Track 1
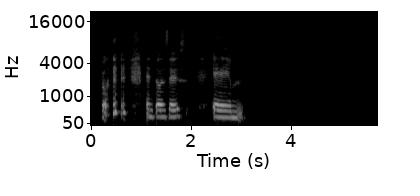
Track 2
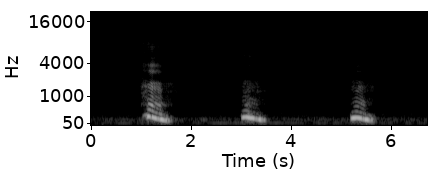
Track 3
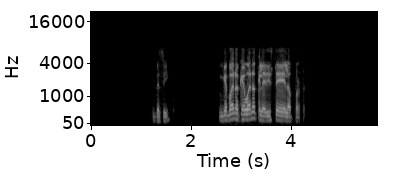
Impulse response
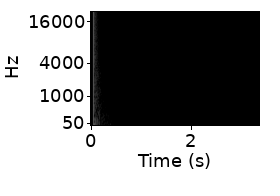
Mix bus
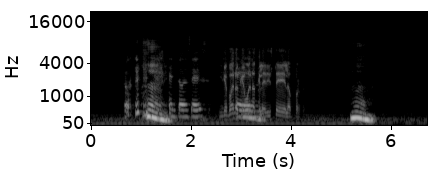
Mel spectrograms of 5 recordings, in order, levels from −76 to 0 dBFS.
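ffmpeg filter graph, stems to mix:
-filter_complex "[0:a]lowpass=frequency=8700:width=0.5412,lowpass=frequency=8700:width=1.3066,adelay=450,volume=-6dB,asplit=2[link_01][link_02];[link_02]volume=-12dB[link_03];[1:a]tiltshelf=frequency=890:gain=5,aexciter=amount=6.5:drive=4.2:freq=3000,volume=-2.5dB[link_04];[2:a]equalizer=frequency=6300:width_type=o:width=0.77:gain=6,aeval=exprs='val(0)+0.00447*(sin(2*PI*50*n/s)+sin(2*PI*2*50*n/s)/2+sin(2*PI*3*50*n/s)/3+sin(2*PI*4*50*n/s)/4+sin(2*PI*5*50*n/s)/5)':channel_layout=same,volume=-14dB,asplit=3[link_05][link_06][link_07];[link_06]volume=-18.5dB[link_08];[link_07]apad=whole_len=296812[link_09];[link_04][link_09]sidechaincompress=threshold=-52dB:ratio=8:attack=16:release=255[link_10];[3:a]atrim=start_sample=2205[link_11];[link_03][link_08]amix=inputs=2:normalize=0[link_12];[link_12][link_11]afir=irnorm=-1:irlink=0[link_13];[link_01][link_10][link_05][link_13]amix=inputs=4:normalize=0"

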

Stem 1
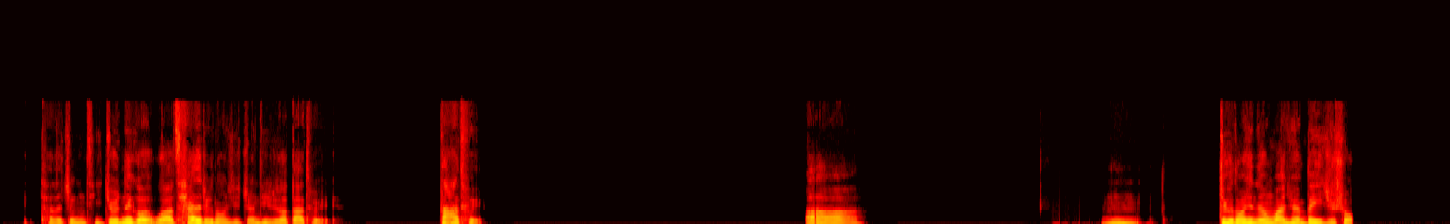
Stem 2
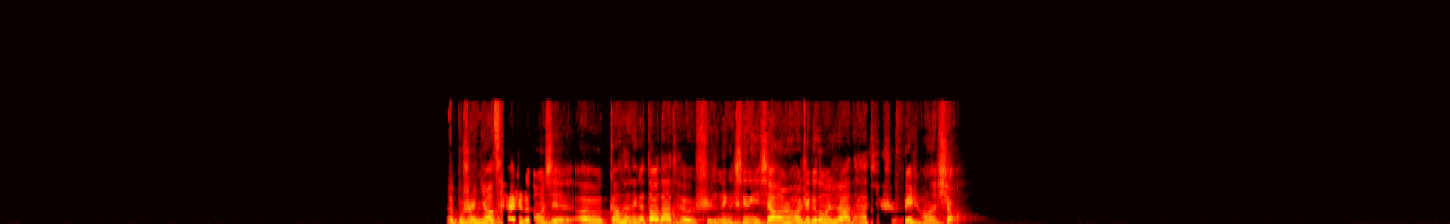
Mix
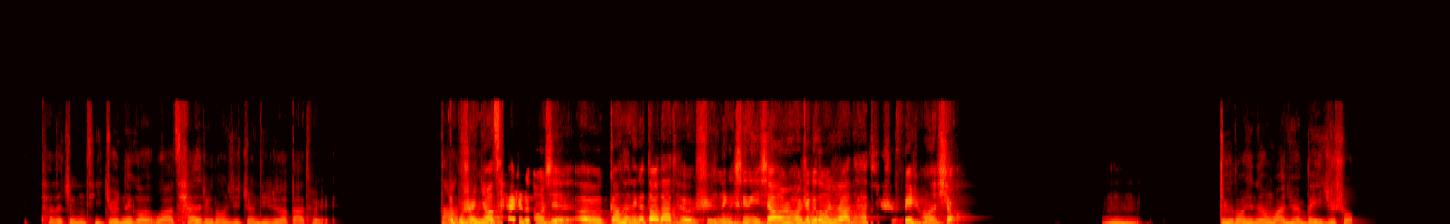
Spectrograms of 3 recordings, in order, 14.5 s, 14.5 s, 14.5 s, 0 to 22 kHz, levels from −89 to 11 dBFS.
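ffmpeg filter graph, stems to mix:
ffmpeg -i stem1.wav -i stem2.wav -filter_complex "[0:a]alimiter=limit=-23dB:level=0:latency=1:release=159,volume=-4.5dB[link_01];[1:a]volume=-2dB[link_02];[link_01][link_02]amix=inputs=2:normalize=0,agate=range=-33dB:threshold=-48dB:ratio=3:detection=peak,bandreject=frequency=377.3:width_type=h:width=4,bandreject=frequency=754.6:width_type=h:width=4,bandreject=frequency=1131.9:width_type=h:width=4,bandreject=frequency=1509.2:width_type=h:width=4,bandreject=frequency=1886.5:width_type=h:width=4,bandreject=frequency=2263.8:width_type=h:width=4,bandreject=frequency=2641.1:width_type=h:width=4,bandreject=frequency=3018.4:width_type=h:width=4,bandreject=frequency=3395.7:width_type=h:width=4,bandreject=frequency=3773:width_type=h:width=4,bandreject=frequency=4150.3:width_type=h:width=4,bandreject=frequency=4527.6:width_type=h:width=4,bandreject=frequency=4904.9:width_type=h:width=4" out.wav

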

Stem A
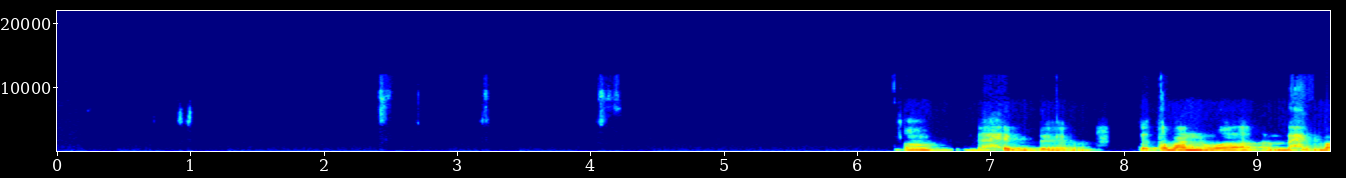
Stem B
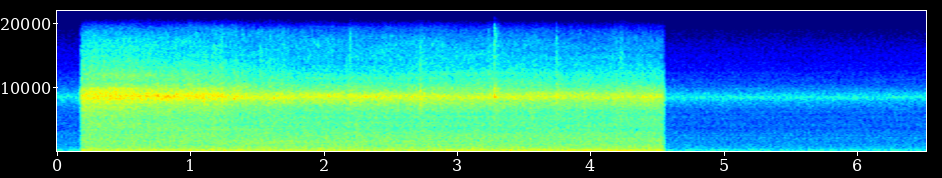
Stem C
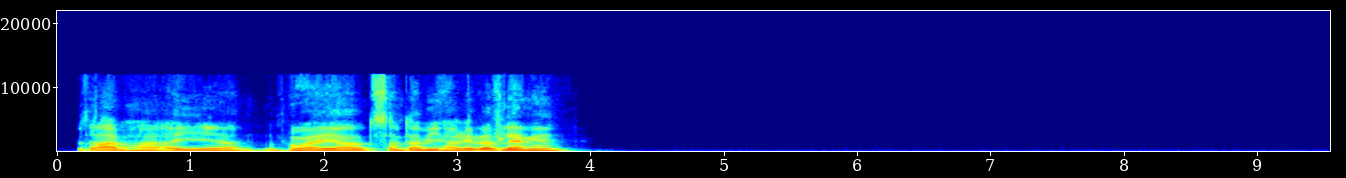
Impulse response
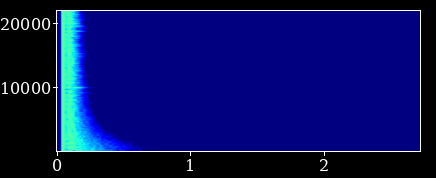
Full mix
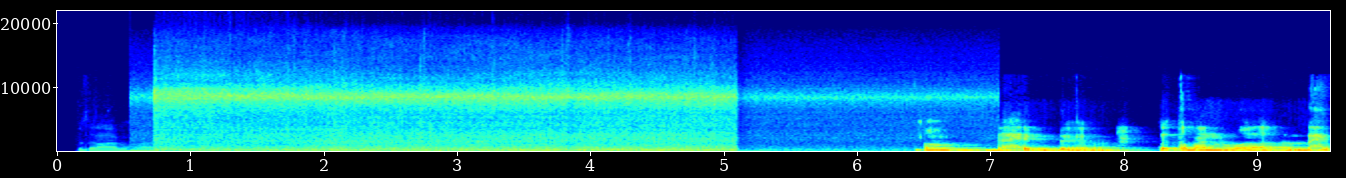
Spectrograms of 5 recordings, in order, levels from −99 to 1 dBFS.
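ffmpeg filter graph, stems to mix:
-filter_complex "[0:a]adelay=150,volume=1dB,asplit=2[link_01][link_02];[link_02]volume=-4.5dB[link_03];[1:a]highpass=190,asoftclip=type=tanh:threshold=-15.5dB,adelay=550,volume=1dB[link_04];[2:a]asubboost=boost=10:cutoff=81,acompressor=threshold=-32dB:ratio=3,asoftclip=type=tanh:threshold=-24.5dB,volume=-19.5dB,asplit=2[link_05][link_06];[link_06]volume=-9.5dB[link_07];[link_04][link_05]amix=inputs=2:normalize=0,equalizer=frequency=1200:width=1:gain=-4.5,acompressor=threshold=-36dB:ratio=4,volume=0dB[link_08];[3:a]atrim=start_sample=2205[link_09];[link_03][link_09]afir=irnorm=-1:irlink=0[link_10];[link_07]aecho=0:1:791|1582|2373|3164|3955|4746:1|0.46|0.212|0.0973|0.0448|0.0206[link_11];[link_01][link_08][link_10][link_11]amix=inputs=4:normalize=0,acrossover=split=570|2700[link_12][link_13][link_14];[link_12]acompressor=threshold=-30dB:ratio=4[link_15];[link_13]acompressor=threshold=-47dB:ratio=4[link_16];[link_14]acompressor=threshold=-42dB:ratio=4[link_17];[link_15][link_16][link_17]amix=inputs=3:normalize=0"

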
